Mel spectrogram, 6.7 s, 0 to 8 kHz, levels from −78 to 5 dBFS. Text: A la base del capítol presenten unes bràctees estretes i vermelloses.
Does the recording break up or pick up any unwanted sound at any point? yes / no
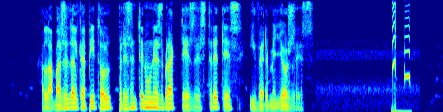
yes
